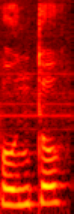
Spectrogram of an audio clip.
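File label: "ponto", Nigerian Pidgin, male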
